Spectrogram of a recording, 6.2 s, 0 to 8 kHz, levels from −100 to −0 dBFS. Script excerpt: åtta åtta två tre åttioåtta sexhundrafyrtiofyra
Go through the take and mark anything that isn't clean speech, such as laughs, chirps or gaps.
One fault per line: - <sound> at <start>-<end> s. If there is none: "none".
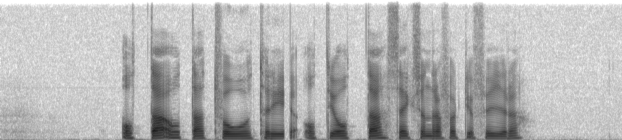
- dropout at 2.8-2.9 s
